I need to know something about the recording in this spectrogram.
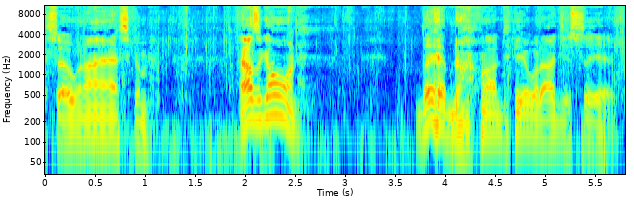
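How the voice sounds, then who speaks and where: A man's voice: on the low side, very animated, unhurried, a little mellow. A man from North Carolina with a Southern American accent, rambling in a folksy, self-amused way as he vlogs while hiking. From North Carolina, USA. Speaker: hiker vlogger. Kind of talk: casual walking vlog. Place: outdoors on a rural trail.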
